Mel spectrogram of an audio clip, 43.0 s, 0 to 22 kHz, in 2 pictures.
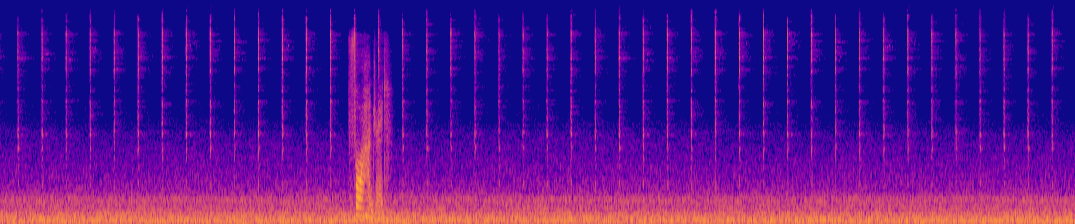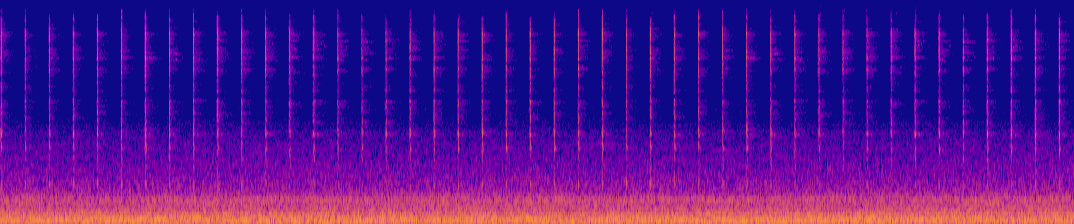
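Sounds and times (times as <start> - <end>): steady low rumble: 0.0 - 42.9.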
